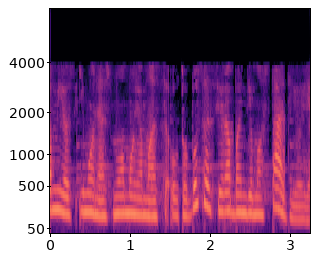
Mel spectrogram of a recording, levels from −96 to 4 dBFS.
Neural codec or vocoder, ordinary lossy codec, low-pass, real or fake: none; AAC, 16 kbps; 7.2 kHz; real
